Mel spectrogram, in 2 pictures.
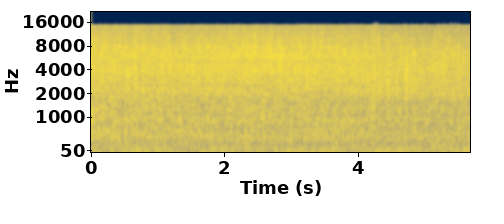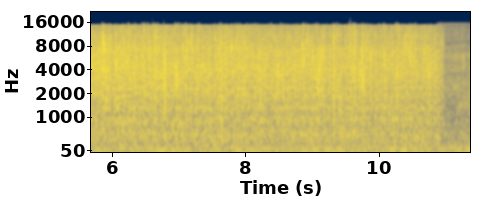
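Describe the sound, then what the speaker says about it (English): Chopped onions sizzling and frying in a paella pan, a constant dense crackling hiss that stays even and close throughout, with no talking over it. "So as the onions are cooking"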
